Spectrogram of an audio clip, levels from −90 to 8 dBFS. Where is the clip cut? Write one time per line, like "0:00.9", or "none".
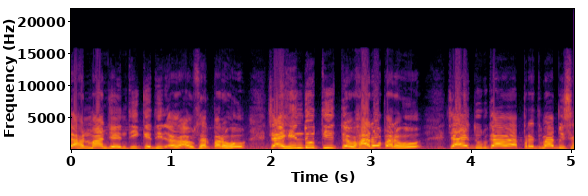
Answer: none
